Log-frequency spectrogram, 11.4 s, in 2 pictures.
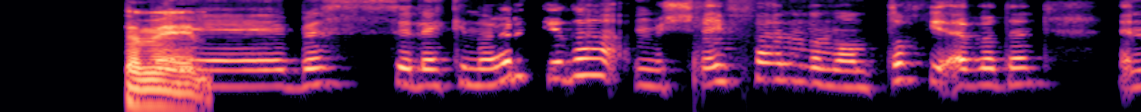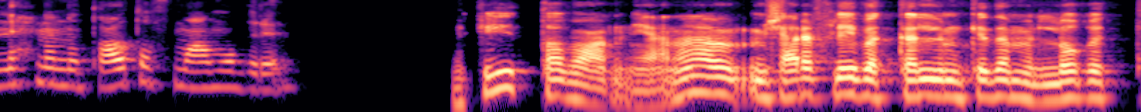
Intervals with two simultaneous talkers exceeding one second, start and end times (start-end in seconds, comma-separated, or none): none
